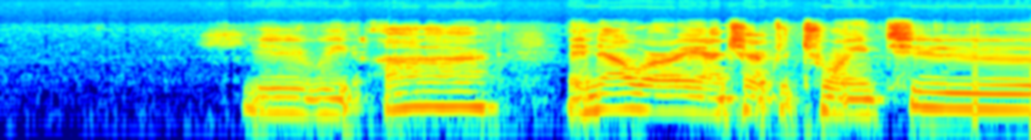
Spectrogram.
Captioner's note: whispers; resumes regular voice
